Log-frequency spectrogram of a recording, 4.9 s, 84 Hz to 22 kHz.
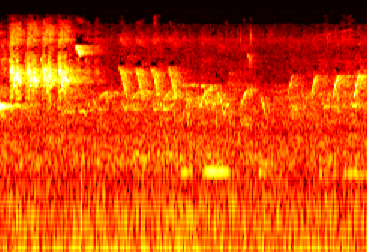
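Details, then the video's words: Kyrgyz nightingale, recorded 2020, opens with a burst of loud high chattering notes, then a long series of slurred chevron notes, gently fading and swelling again. "Незабываемое Пение соловья / Chill out Nightingale Singing / Булбул уну / Булбул овози"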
